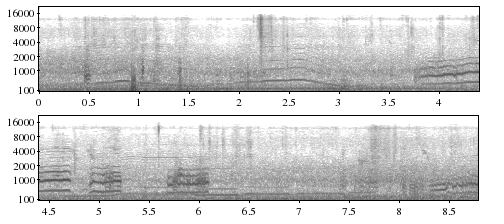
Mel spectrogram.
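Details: Hens resting in a backyard coop give long, wavering harmonic calls and scattered clucks. One sharp knock sounds early, over a faint background hum.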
